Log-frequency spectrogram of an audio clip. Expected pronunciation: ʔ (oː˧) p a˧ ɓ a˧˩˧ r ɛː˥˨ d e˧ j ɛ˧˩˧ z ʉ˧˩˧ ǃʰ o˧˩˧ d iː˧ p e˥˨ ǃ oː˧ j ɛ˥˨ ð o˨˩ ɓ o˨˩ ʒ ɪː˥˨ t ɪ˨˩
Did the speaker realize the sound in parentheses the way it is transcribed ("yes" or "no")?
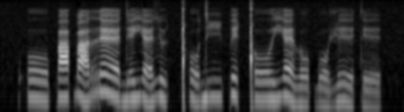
no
